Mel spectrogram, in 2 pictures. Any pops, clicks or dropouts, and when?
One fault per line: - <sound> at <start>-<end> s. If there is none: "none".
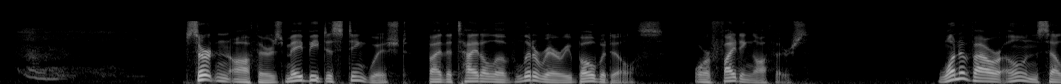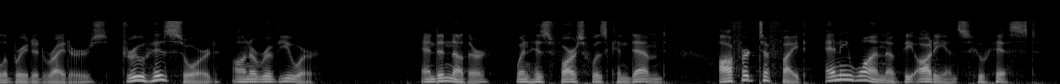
- sniff at 0.1-1.6 s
